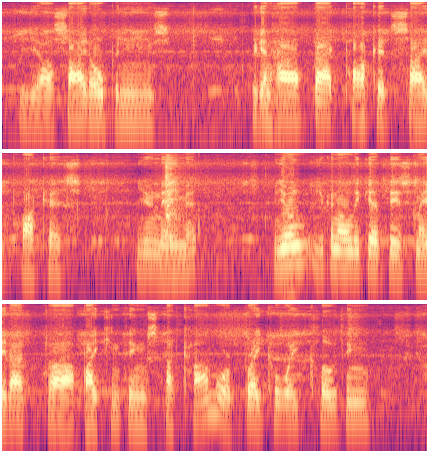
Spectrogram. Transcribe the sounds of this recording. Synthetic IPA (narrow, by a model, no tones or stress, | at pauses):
ðɨsaɪɾoʊpɨnɪ̃ŋz̥ | wikɨ̃nəvbæk̚pʰɑkɨtsaɪd̚pʰɑkʰɨts | jɨnẽɪ̃mɪt̚ | ɨ̃njɨoʊ̃jɨkʰɨ̃nõʊ̃nliɡɛt̪̚ðizmeɪɾət̚b̥aɪkʰɪ̃ŋθɪ̃ŋz̥dɑt̚kʰɑ̃mə˞bɹeɪkʰəweɪkʰl̥oʊðɪ̃ŋ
